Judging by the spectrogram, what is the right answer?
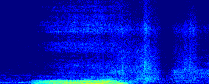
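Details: One deep, low, rumbling snore lasting about a second and a half, then quiet; snoring.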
